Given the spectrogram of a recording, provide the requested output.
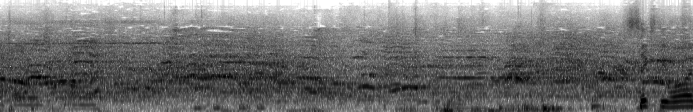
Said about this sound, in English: If you can't tell, this gym is pretty loud tonight, folks.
